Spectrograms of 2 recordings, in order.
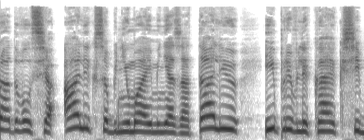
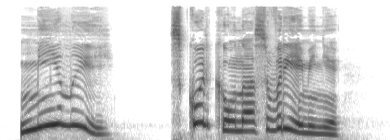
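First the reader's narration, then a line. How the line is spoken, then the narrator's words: Cooing. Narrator (Russian): Воркующим тоном поинтересовалась я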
